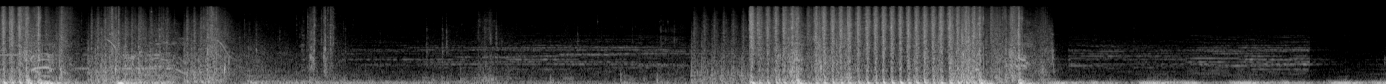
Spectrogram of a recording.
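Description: Gunfire in Rainbow Six Siege at a café map in a hostage match: long rapid automatic bursts, loud and close, broken by single shots and quieter gaps with a rising electronic whine.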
